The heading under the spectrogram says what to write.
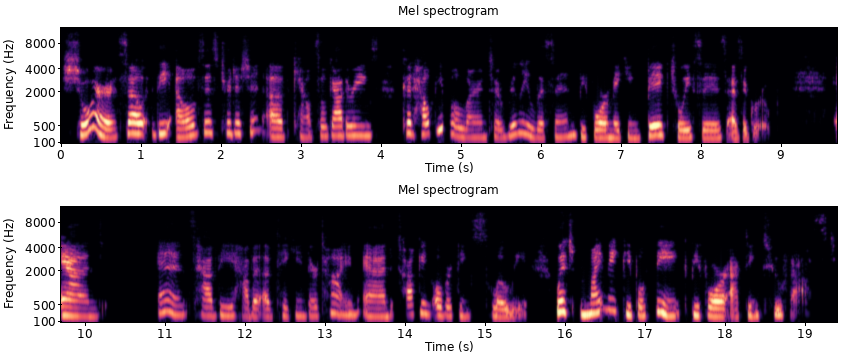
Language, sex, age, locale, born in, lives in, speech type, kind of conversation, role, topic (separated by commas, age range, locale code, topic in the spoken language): English, female, 30-34, en-US, United States, United States, read, expert-assistant, expert, Which fictional world would you choose to live in?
